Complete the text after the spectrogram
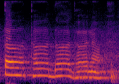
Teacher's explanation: जीवा का अग्रभाग ऊपर वाले दांतों के पीछे टच करता है, उसे दंत्य कहते हैं। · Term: दंत्य वर्ण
